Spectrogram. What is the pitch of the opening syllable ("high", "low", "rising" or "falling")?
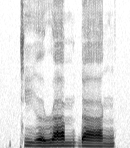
low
